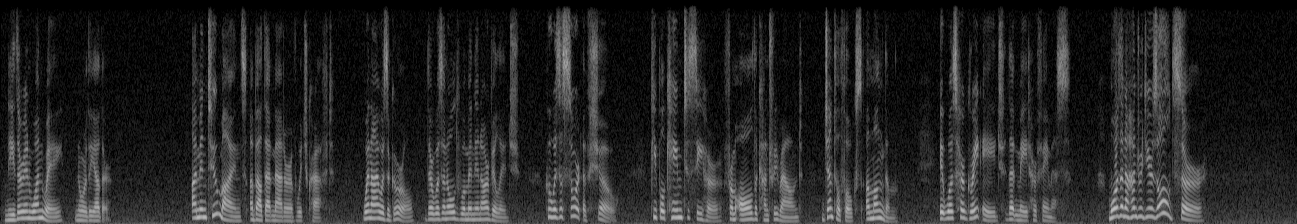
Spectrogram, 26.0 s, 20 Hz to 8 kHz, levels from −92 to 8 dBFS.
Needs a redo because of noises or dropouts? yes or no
no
